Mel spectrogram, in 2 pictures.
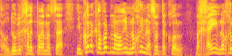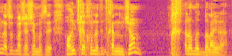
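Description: A man, a rabbi, giving an animated sermon that swings between loud outbursts and low, slow stretches. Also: slightly rough.

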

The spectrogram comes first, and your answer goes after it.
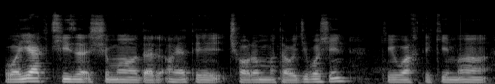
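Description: Man, somewhat low voice, recitation teacher, patient step-by-step lesson, frequent drawn-out pauses. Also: steady tone. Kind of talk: step-by-step tajweed lesson explanation.

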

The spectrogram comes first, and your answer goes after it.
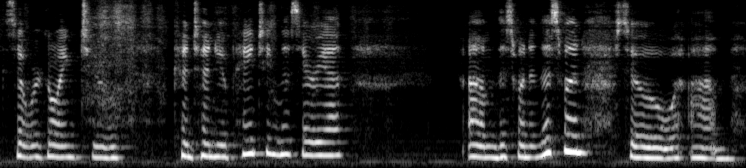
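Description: A woman teaching barn quilt painting at a table in a casual, unhurried tutorial full of ums. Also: mid-range voice. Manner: unhurried, many ums, explanatory. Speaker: painting instructor and paint retailer.

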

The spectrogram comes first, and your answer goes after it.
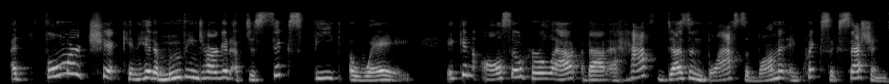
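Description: A woman with a high voice performs a children's nonfiction book from a small room at home. She reads it with teacherly drama and expression, tossing in asides and questions for the audience.

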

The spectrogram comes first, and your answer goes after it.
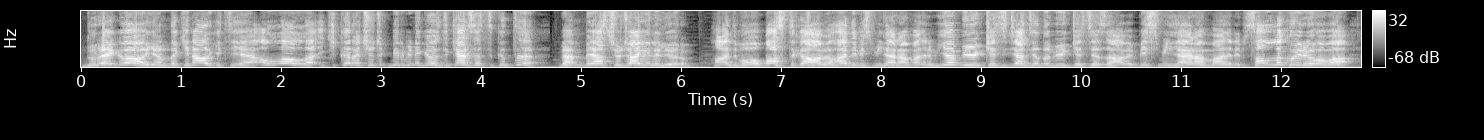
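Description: A man commentating his own gameplay, excitable and teasing, chattering at the other players as he goes. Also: very high voice, quick pace, few pauses, soft background music. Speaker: gaming YouTuber.

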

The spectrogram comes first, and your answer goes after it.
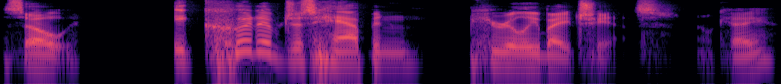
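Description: A man teaching a math lesson in a loose, chatty way, pausing to restart his sentences and asking his students "okay?" as he goes. His voice sits at an ordinary middle pitch. The sound is close and dry, with no room around it. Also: big pitch swings, no echo. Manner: conversational, restarts mid-sentence, checks in with "okay?".

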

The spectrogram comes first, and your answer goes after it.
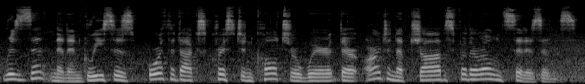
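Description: A woman reporter narrating a news report in a measured, matter-of-fact way. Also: mid-range voice, lively intonation, darkish tone, a little hiss or hum.

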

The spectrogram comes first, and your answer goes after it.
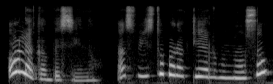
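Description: A woman voicing a sly, scheming female fox in a children's storybook reading, speaking high and wheedling. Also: wildly swooping pitch, a little fast, mellow, full character voice. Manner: high, sing-song, wheedling.

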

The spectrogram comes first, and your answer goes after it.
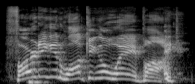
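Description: A man putting on a robot voice, announcing himself to humans in a slow, stiff, mechanical way over a video call. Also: very high voice, very animated, bright, forceful tone, heavily acted. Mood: deadpan.

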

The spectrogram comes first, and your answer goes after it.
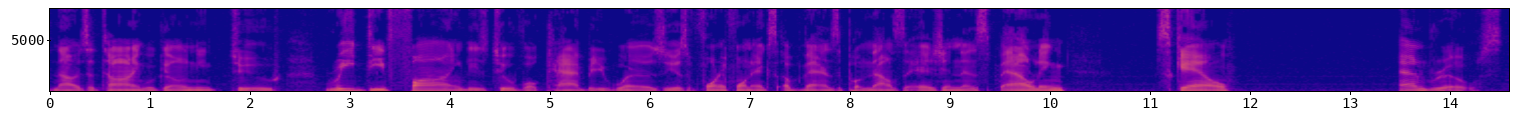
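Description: A man teaching a vocabulary and pronunciation lesson, explaining slowly and deliberately. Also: fairly low pitch, animated, no echo.

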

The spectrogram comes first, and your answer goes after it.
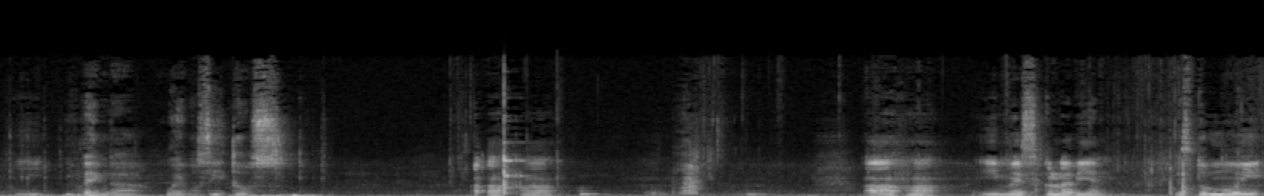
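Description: A young Korean-speaking man vlogs from a small apartment room, cooking and chatting in simple learner's Spanish while a lingering cough interrupts him. His voice is medium-pitched, and the recording sounds roomy with a noisy background.

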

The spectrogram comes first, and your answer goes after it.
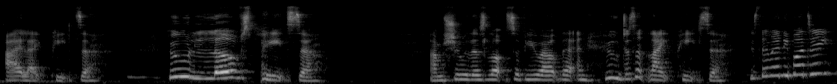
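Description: A woman teacher reads a picture book aloud to small children, expressive and pausing to ask them questions. Her voice is high and swoops up and down a great deal. She takes the story at an unhurried pace.

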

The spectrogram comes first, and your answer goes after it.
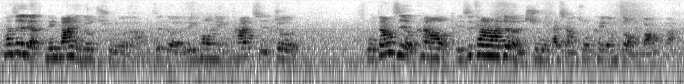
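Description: Fast-talking woman in an echoey room. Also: on the high side, lively intonation. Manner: chatty, many fillers and restarts, laughs often. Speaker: guest speaker at a bookstore talk. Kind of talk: casual public talk with audience. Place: indoor bookstore event space. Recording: roomy echo, distant mic, noisy room.

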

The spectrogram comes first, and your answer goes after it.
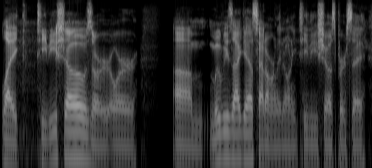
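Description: Man, casual podcast co-host, low voice, dry close sound, rambling with fillers. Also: moderate pace, smooth, no echo. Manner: laughs often, rambling with fillers. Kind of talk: casual chat.

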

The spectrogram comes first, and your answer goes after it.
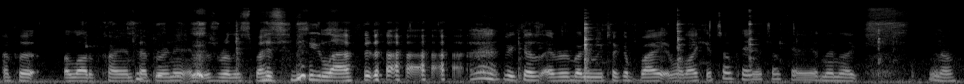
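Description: Lower-voiced chatty woman outdoors. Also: moderate pace, noisy background. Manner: chatty, laughs often. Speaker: home cook guest. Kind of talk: casual chat.

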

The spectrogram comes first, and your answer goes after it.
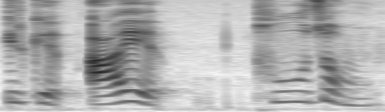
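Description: A young woman teaching English grammar in a casual online lecture, chatting informally and reading example sentences slowly, now and then dropping to a near-whisper. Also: high voice, pushed and bright, breathy edge.

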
